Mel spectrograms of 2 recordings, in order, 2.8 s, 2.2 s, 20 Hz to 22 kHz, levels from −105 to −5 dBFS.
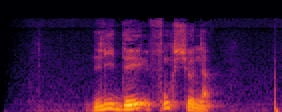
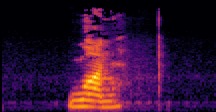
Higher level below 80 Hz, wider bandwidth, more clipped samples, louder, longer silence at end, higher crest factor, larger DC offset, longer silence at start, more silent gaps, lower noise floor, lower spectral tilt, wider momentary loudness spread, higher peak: first, -54 dBFS vs -80 dBFS; second, 11 kHz vs 16 kHz; neither; second, -28 LUFS vs -20 LUFS; second, 0.05 s vs 0.95 s; about the same, 18 dB vs 22 dB; neither; first, 0.95 s vs 0.7 s; neither; second, -68 dBFS vs -78 dBFS; first, -7.5 dB/octave vs -3 dB/octave; second, 14 LU vs 24 LU; second, -12 dBFS vs -4 dBFS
